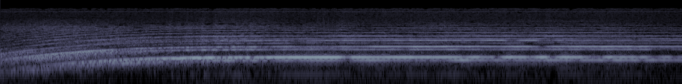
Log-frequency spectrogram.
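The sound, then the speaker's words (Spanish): An air raid siren in Prague, sounding across the Czech capital shortly after noon on Ash Wednesday near the end of the Second World War, winds up from a low pitch to a sustained, loud wail that holds steady for several seconds, with no voices present. “El día del miércoles de ceniza, poco después del mediodía, las sirenas de alarma empezaron a sonar en toda la capital checa.”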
